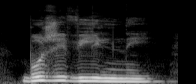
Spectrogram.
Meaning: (adjective) mad, lunatic, crazy, insane, retarded; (noun) madman, lunatic
- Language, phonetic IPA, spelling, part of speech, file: Ukrainian, [bɔʒeˈʋʲilʲnei̯], божевільний, adjective / noun, Uk-божевільний.ogg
